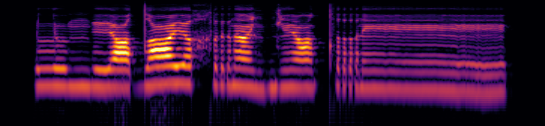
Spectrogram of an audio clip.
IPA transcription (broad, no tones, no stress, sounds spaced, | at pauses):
l ɵ ŋ eː dˤ eː χ r ã ɟ ẽː tˤ r ẽː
